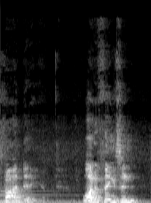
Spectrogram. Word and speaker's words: Vidalia: Now, if you're not from the South, you might not know this, but the correct pronunciation is Vidalia. Okay, I've heard some chefs on TV refer to them as Vidalias and Vidalia, and so, no, folks, it's Vidalia onion.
